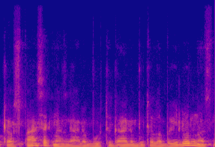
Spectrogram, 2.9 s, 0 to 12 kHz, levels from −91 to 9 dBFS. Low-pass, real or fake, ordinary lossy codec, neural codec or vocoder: 10.8 kHz; fake; Opus, 16 kbps; codec, 24 kHz, 3.1 kbps, DualCodec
